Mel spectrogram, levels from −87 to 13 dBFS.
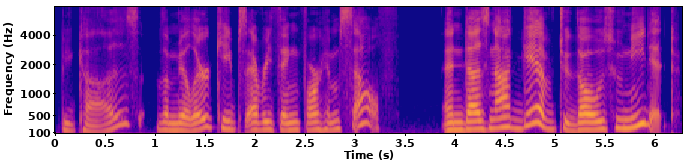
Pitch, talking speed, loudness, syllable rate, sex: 195 Hz, 155 wpm, -18 LUFS, 4.3 syllables/s, female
